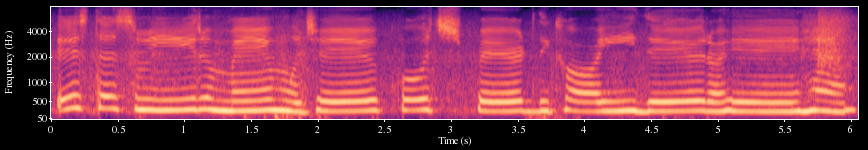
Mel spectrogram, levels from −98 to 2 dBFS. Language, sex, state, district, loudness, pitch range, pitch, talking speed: Hindi, female, Madhya Pradesh, Katni, -10 LUFS, 245-280 Hz, 260 Hz, 100 wpm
